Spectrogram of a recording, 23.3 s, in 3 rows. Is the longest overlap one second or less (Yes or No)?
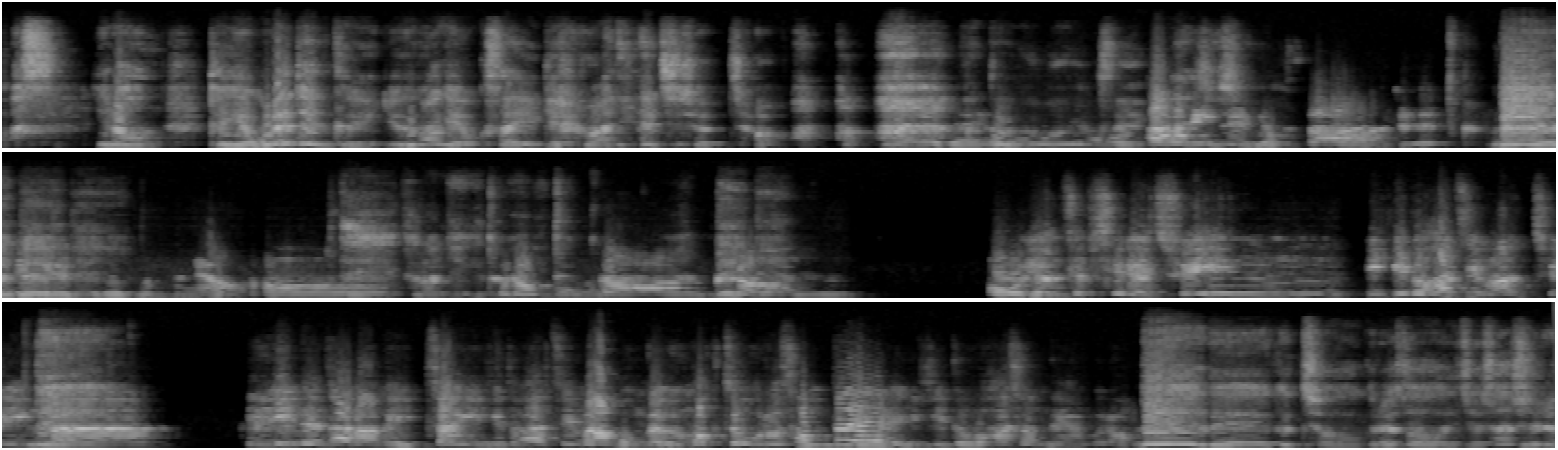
No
